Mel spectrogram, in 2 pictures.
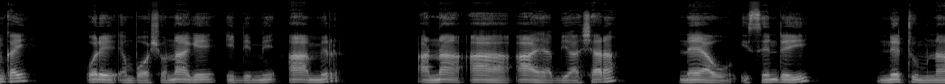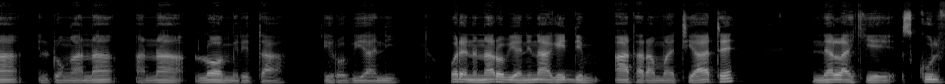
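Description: No technical faults are audible anywhere in the recording.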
